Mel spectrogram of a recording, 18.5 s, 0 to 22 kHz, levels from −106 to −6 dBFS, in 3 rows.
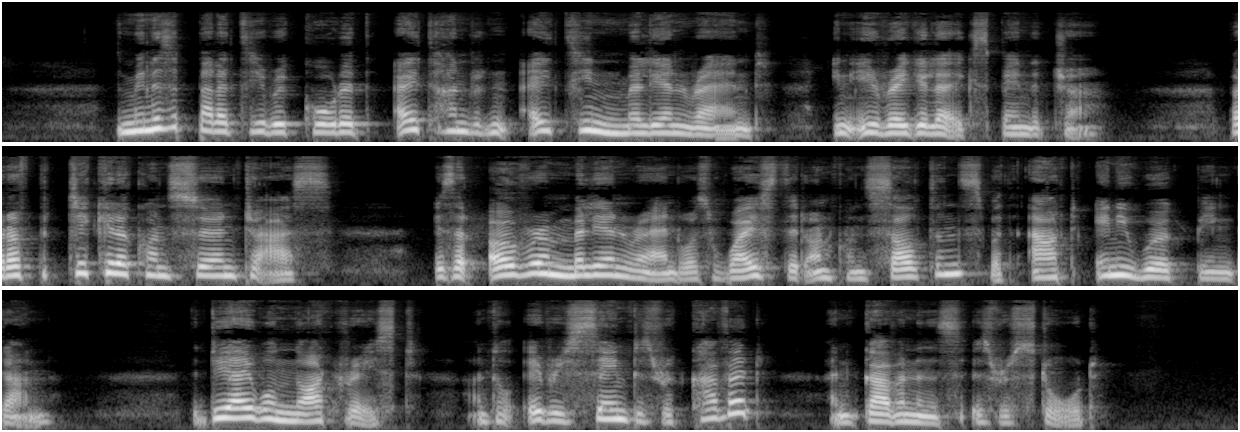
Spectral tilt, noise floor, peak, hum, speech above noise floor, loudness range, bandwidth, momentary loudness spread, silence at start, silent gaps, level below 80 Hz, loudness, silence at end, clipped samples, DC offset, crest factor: -6.5 dB/octave; -78 dBFS; -10 dBFS; none; 51 dB; 3 LU; 16 kHz; 15 LU; 0.6 s; none; -68 dBFS; -28 LUFS; 0.7 s; under 0.1%; under 0.1%; 18 dB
